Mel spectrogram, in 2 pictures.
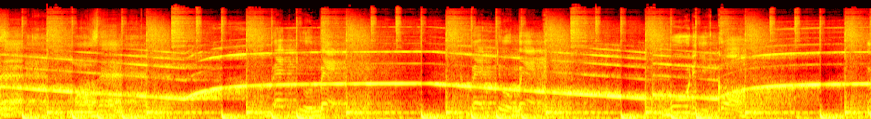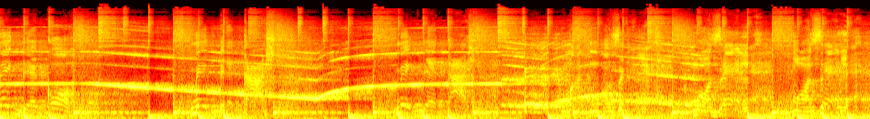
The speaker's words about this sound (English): He's encouraging this, but there's clearly police tailing this. There's sirens everywhere.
